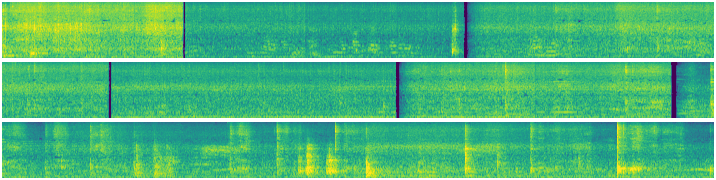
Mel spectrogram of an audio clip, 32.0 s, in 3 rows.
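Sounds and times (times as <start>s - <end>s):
vegetables sizzling in a pan: 0.0s - 32.0s
metal spatula scraping a pan: 17.5s - 32.0s.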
